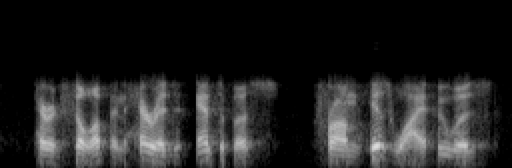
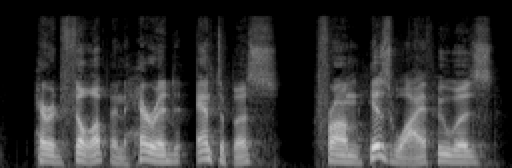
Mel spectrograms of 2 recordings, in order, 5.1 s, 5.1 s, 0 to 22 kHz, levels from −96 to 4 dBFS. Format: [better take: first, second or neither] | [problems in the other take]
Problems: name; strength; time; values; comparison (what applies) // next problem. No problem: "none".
second | phone-call audio; nothing above 3 kHz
